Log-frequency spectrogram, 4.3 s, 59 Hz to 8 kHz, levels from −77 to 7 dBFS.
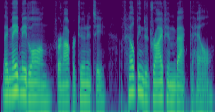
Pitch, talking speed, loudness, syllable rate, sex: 105 Hz, 210 wpm, -21 LUFS, 5.4 syllables/s, male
